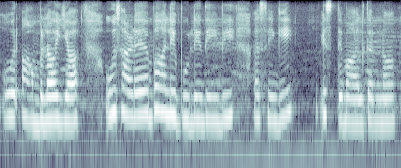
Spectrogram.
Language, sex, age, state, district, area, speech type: Dogri, female, 18-30, Jammu and Kashmir, Udhampur, urban, spontaneous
